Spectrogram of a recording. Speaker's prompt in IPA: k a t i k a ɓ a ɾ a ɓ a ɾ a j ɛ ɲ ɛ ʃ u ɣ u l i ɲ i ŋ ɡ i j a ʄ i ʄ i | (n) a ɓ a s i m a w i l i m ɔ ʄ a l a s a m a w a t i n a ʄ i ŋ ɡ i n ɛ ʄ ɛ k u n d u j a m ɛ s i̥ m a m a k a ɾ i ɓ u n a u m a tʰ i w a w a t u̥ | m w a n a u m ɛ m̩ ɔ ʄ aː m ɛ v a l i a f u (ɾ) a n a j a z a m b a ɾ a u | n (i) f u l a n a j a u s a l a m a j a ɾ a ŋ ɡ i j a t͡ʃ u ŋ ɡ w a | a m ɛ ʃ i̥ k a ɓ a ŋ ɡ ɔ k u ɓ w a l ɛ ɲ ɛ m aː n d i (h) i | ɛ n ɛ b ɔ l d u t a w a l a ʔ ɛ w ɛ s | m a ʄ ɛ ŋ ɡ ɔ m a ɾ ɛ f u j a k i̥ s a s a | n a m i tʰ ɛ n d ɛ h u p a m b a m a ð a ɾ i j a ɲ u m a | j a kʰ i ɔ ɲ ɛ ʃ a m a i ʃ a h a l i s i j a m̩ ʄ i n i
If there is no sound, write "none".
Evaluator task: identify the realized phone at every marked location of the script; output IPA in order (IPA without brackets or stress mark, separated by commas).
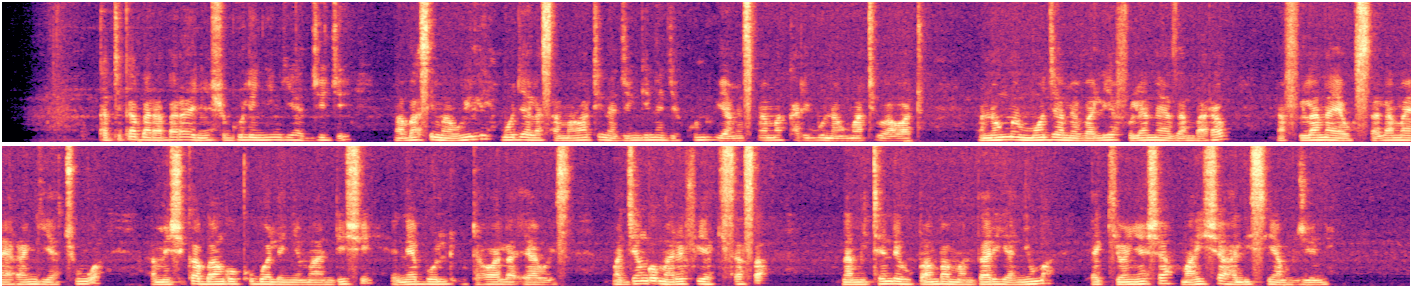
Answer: m, l, a, ʃ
